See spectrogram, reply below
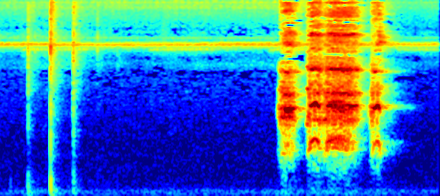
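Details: Wild junglefowl recorded while being lured for live capture. A few sharp clicks come first, then a single harsh three-part crow: short burst, drawn-out middle, abrupt ending note.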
